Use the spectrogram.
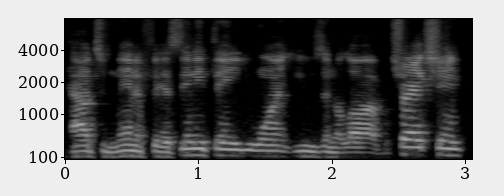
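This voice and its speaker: A man's voice: medium pitch, fast talker, fairly bright tone. A man teaching online marketing in a screen-share tutorial, talking through each step aloud and checking in as he goes. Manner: instructional, checking in with "okay" and "all right".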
